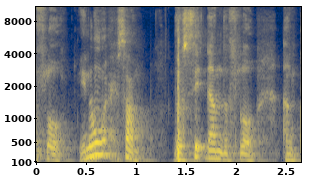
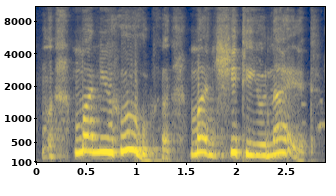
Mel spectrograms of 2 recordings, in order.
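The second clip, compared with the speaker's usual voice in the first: high, loud laughing jeer; jeering through laughter; laughing mockery; 12 semitones higher, 8 dB louder, slower than usual. Real, not acted. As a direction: cackle the words out mockingly. Mocking rival fans, laughing.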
